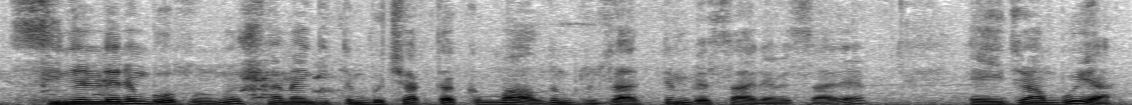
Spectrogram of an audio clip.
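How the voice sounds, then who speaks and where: Mellow-voiced man telling lively anecdotes. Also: medium pitch, moderate pace, slight background noise. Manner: lively anecdotal storytelling, chuckles and acts out voices. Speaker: channel host. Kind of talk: personal storytelling to camera. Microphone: camera-facing, showing viewers things on screen.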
